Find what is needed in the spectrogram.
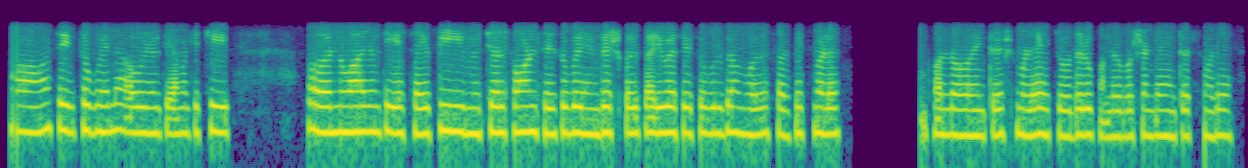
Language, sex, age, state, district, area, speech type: Odia, female, 18-30, Odisha, Sundergarh, urban, conversation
